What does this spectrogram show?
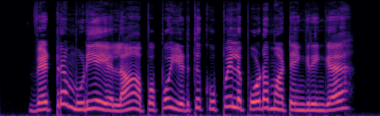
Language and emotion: Tamil, disgusted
